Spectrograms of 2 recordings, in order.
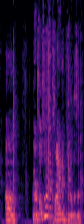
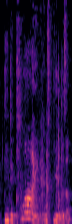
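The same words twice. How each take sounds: First: Said in the usual way. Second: Slow, deliberate "The decline in feudalism"; stressing decline. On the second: Shown as a demonstration. Student reviewing notes, slow, pointed stress on "decline". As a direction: lean on "decline" and spell it out slowly. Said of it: "Not the end of feudalism".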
